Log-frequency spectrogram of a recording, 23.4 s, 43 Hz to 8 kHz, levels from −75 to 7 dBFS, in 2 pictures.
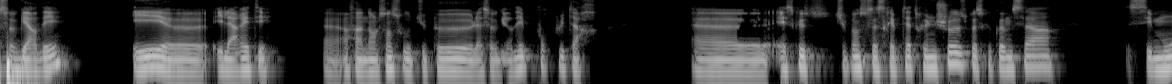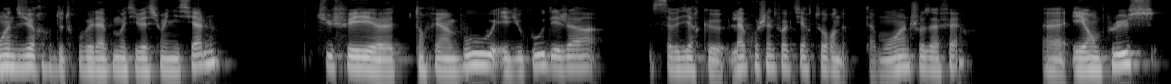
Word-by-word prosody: sauvegarder 110 +9 +4 0.6
et 115 +2 +7
heu, 95 -1 +1
et 110 - 0
l'arrêter. 105 0 +1 0.5
Heu, 95 -3 -7
enfin, 100 -1 0
dans 95 - +1
le 95 - -2
sens 110 +2 0
où 100 -2 -1
tu 100 +1 -8
peux 100 -2 +2
la 95 0 -1
sauvegarder 95 +4 -2
pour 115 0 -12
plus 115 - -6
tard. 395 - -7 0.9
Heu, 95 -1 0 0.4
est-ce 110 -1 0
que 120 - +2
s 120 0 -8
tu 105 - -6
penses 120 0 +1
que - - -2
ça 115 - +2
serait 110 0 0
peut-être 120 +2 -2
une 115 0 +4
chose 150 +3 +2
parce 125 -3 -1
que 110 - -10
comme 110 0 0
ça, 125 +1 -1 0.7
c'est 110 - -2
moins 115 +4 +5
dur 125 -1 +1
de 105 -1 -3
trouver 110 +1 -2
la 105 -1 +3
motivation 105 0 -1
initiale? 130 +11 +1 1.0
Tu 125 - -4
fais, 115 -2 +5
heu, 100 0 +1
tu - - -3
en - - -1
fais 110 +1 -3
un 100 0 +2
bout 140 +7 +3
et 105 - -2
du 105 +1 -4
coup, 130 +6 0
déjà, 120 +1 -2 0.4
ça 110 - -5
veut 110 - -1
dire 110 -1 -2
que 95 -5 -3
la 115 +3 +1
prochaine 125 +1 -3
fois 120 0 -3
que - - -15
tu - - -11
y - - 0
retournes, 110 -4 -4 0.2
tu 90 - -14
as - - -13
moins 100 +6 -1
de - - -4
choses 115 -2 -3
à 105 - 0
faire, 165 +10 -6 0.8
heu, 100 -3 -2
et 105 0 +4
en 110 -1 +3
plus, 150 +7 +3
110 Hz, 195 wpm, -23 LUFS, 105-120 Hz, 1.0 s, et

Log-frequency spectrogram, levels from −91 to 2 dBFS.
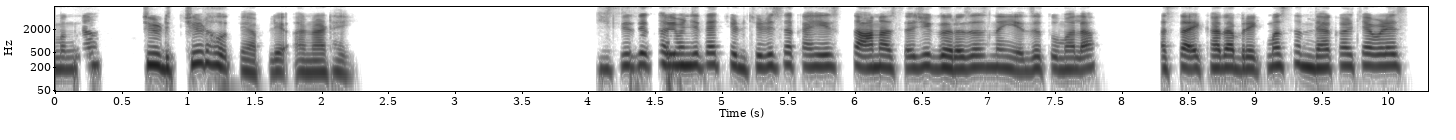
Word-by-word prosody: मग 185 0 -3
ना, 215 +5 -6 0.3
चिडचिड 235 +3 +2
होते 205 -8 -1
आपले 150 +1 -4
अनाठाई. 150 -2 -2 1.8
चिसीज 210 +6 -4
खरी 230 -1 +4
म्हणजे 225 0 +4
त्या 235 - +1
चिडचिडीचं 210 +1 -1
काही 215 0 +1
स्थान 205 0 +3
असायची 195 +2 0
गरजच 200 +1 +3
नाहीये, 195 -5 -1
जर 185 - -2
तुम्हाला 180 0 -1 0.5
असा 190 +1 +2
एखादा 195 +2 +3
ब्रेक 185 -2 -1
मग 220 - +3
संध्याकाळच्या 220 0 +1
वेळेस 220 0 0
200 Hz, 140 wpm, -21 LUFS, 185-220 Hz, 1.8 s, खरी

